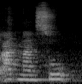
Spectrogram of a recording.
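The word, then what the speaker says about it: النَّاسُ: ya tulisan biasanya itu annasu ya tidak ada lam di sini Padahal di sininya di hurufnya ini ada huruf lam akan tetapi lamnya ini tidak dibaca dibacanya dari Alif langsung ke Nun nah ini yang disebut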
